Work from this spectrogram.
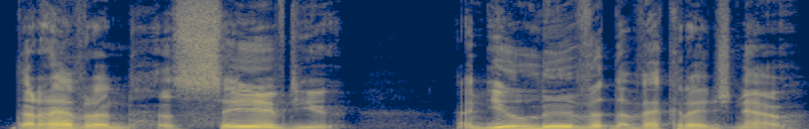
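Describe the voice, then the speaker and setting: A man's voice: lowish voice, sing-song, moderate pace, a little mellow, voice pushed down. A man voicing a cheery, encouraging engine driver in a children's storybook, with a hearty manner. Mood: delighted. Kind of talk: children's storybook character reading.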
